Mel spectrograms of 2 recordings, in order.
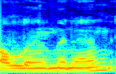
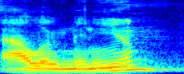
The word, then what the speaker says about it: aluminium: one i like is aluminium in the rest of the world it's not aluminum it's aluminium and the story that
